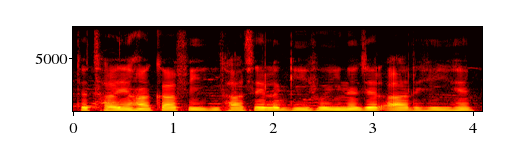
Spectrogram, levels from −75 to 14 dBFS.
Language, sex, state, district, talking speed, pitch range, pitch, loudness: Hindi, male, Uttar Pradesh, Lalitpur, 145 wpm, 135-140 Hz, 135 Hz, -16 LUFS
